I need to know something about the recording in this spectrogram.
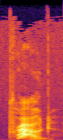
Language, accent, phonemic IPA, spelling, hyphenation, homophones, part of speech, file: English, US, /ˈpɹaʊ̯d/, proud, proud, prowed, adjective, En-us-proud.ogg
- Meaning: Feeling honoured (by something); feeling happy or satisfied about an event or fact; gratified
